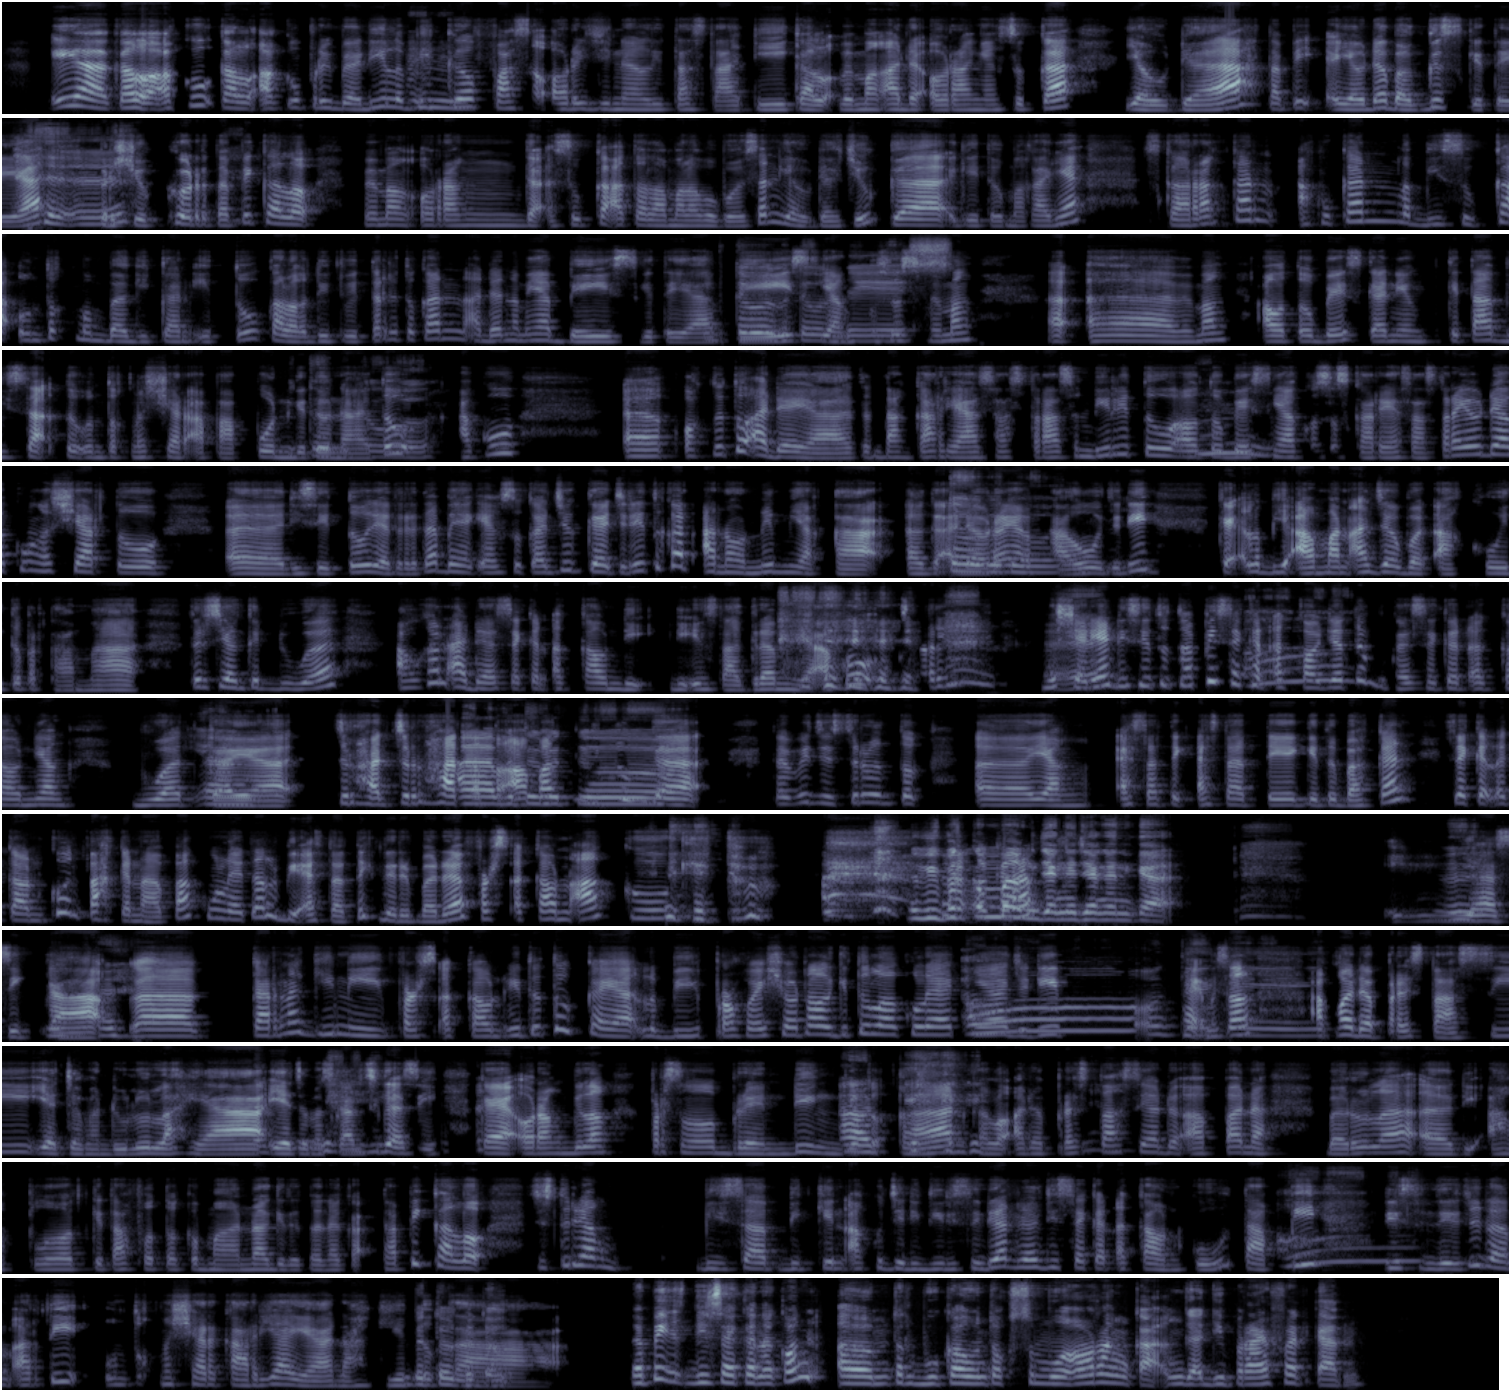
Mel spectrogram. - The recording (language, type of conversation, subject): Indonesian, podcast, Bagaimana kamu menemukan suara atau gaya kreatifmu sendiri?
- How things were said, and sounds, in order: in English: "nge-share"; in English: "nge-share"; in English: "second account"; laugh; in English: "nge-share-nya"; in English: "second account-nya"; in English: "second account"; in English: "second account-ku"; laugh; in English: "first account"; laughing while speaking: "gitu"; tapping; in English: "first account"; laughing while speaking: "Oke"; background speech; in English: "personal branding"; laughing while speaking: "Oke"; in English: "di-upload"; in English: "second account-ku"; in English: "nge-share"; in English: "second account"; in English: "di-private"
